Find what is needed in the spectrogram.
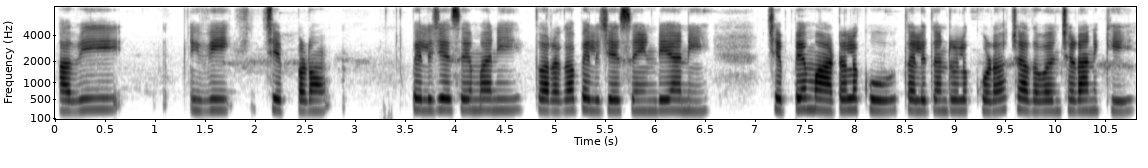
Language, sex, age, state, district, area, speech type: Telugu, female, 60+, Andhra Pradesh, Kakinada, rural, spontaneous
